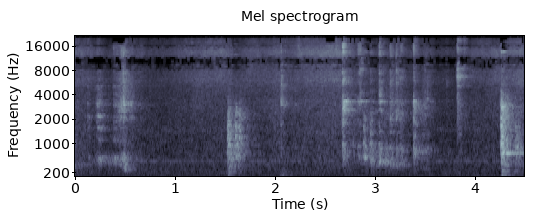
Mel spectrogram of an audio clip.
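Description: Lids set back onto three small jars of rice, giving a few separate light clicks and taps spaced irregularly, close and fairly quiet with no talking.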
